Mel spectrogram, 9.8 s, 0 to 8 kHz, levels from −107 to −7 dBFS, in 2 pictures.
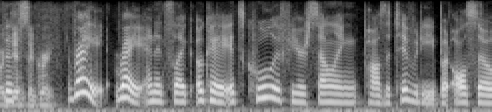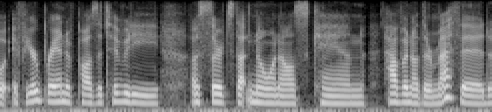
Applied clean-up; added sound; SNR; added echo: none; none; none; none.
